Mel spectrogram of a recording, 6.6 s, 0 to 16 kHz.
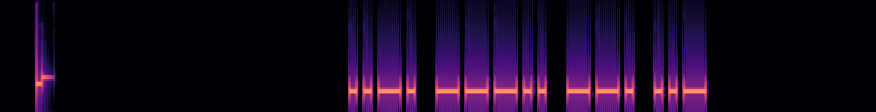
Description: Morse code, heard as a keyed tone, about 22 wpm, 700 Hz. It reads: F8GU
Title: DXCC-100 Call Signs - 4 Characters - 22wpm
